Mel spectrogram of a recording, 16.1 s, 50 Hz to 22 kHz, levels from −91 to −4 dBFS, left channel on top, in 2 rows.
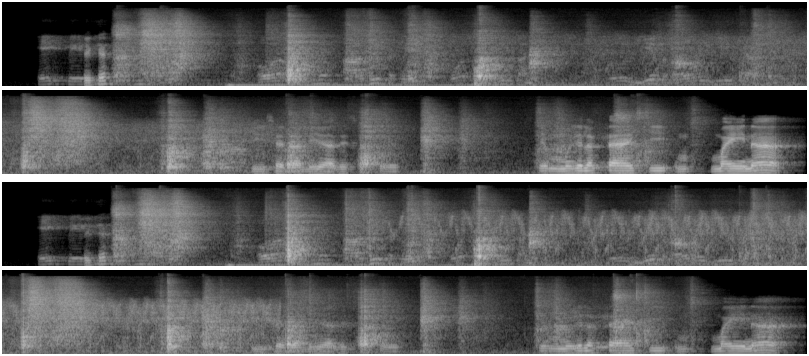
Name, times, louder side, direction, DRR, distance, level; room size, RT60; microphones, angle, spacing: voice 1, 0.4-1.9 2.6-5.5 6.1-8.0 10.0-11.5 13.4-14.2, equal, ahead, 0 dB, 0.9 m, -47 dB
sound 1, 1.1-15.0, right 1 dB, 45° right, 1.3 m, -35 dB
Bass guitar, 2.2-8.5, left 2 dB, 20° right, 1.8 m, -56 dB
sound 2, 3.8-10.8, right 8 dB, 90° right, 0.4 m, -42 dB
voice 2, 10.6-11.5 11.8-12.0 13.4-15.9, left 5 dB, 45° left, 11 dB, 0.4 m, -33 dB
5.2 x 4.6 x 5.7 m, 0.80 s
head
